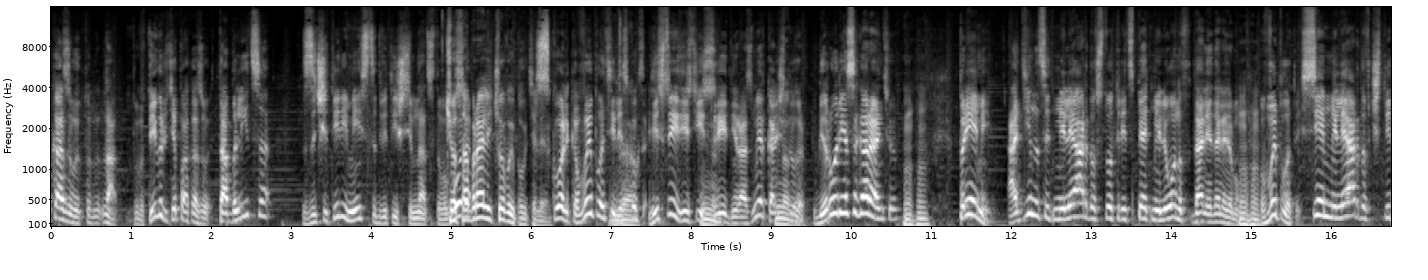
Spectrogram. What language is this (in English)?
Russian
